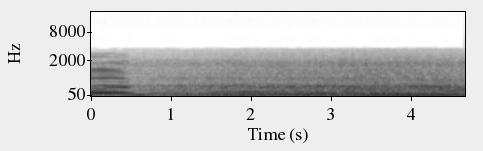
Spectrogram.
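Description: Volkswagen Amarok's engine pulling under load as the ute climbs a rutted, muddy slope: a steady low rumble. A brief held tone sits over it in the first half-second.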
